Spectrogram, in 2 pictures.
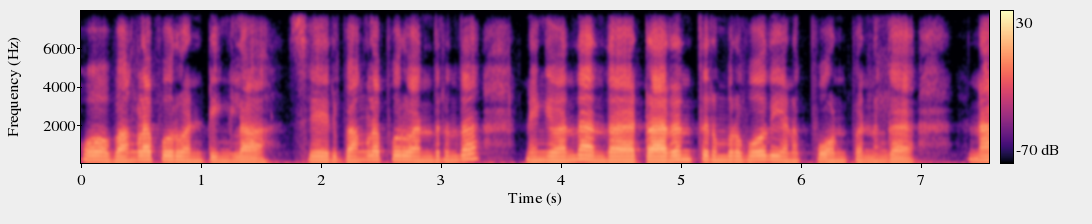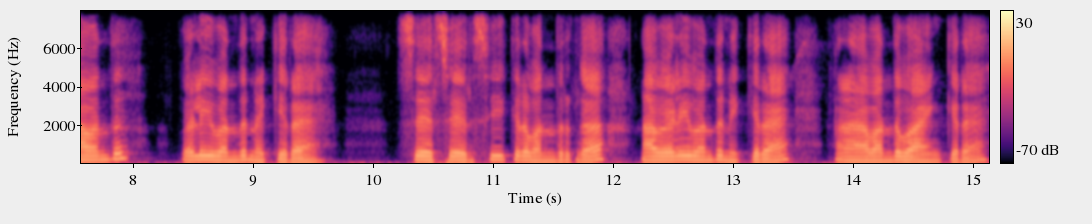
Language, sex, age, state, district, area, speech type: Tamil, female, 60+, Tamil Nadu, Erode, urban, spontaneous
